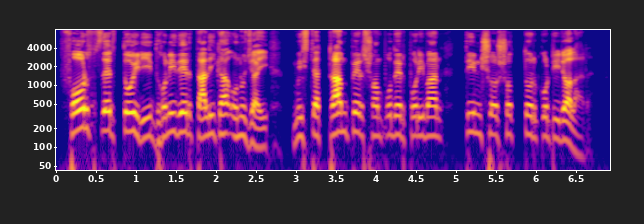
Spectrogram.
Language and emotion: Bengali, neutral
